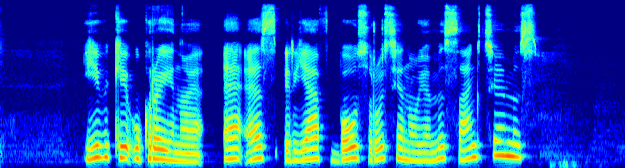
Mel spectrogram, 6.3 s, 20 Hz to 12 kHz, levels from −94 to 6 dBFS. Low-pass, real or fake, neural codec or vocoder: 10.8 kHz; real; none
